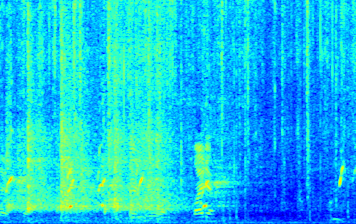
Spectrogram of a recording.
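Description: Dog yipping and barking: a few short rising yips in the first two seconds, then a sharper bark about two and a half seconds in.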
